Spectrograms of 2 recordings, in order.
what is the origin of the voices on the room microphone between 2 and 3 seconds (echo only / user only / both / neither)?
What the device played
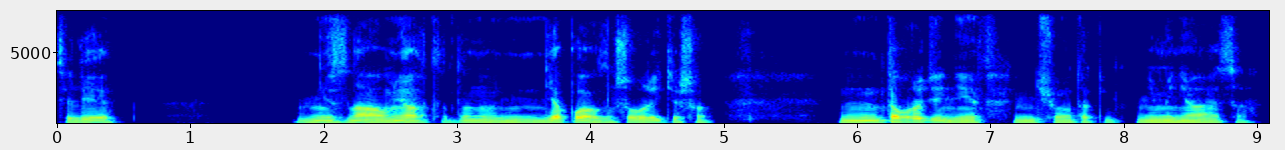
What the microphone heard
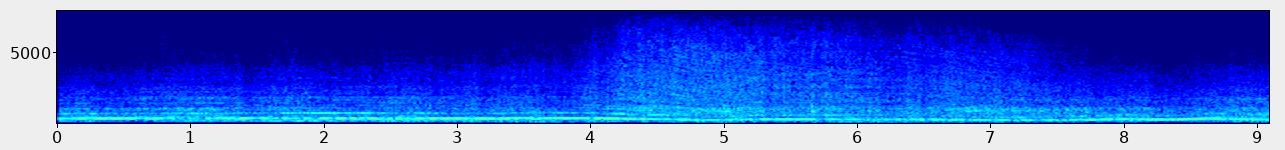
neither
